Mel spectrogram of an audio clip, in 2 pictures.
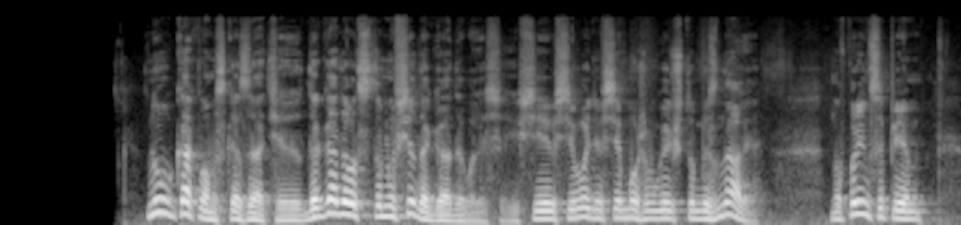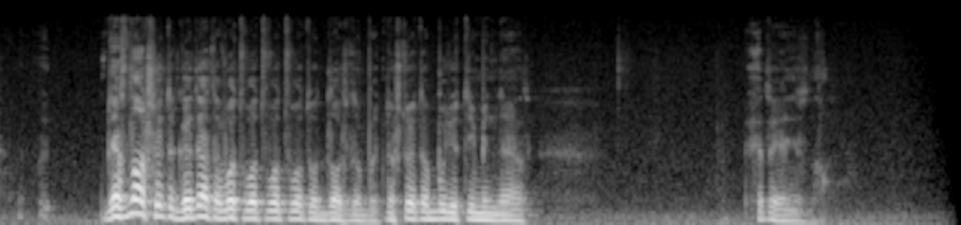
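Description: An elderly man speaks calmly and steadily, close to a microphone.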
